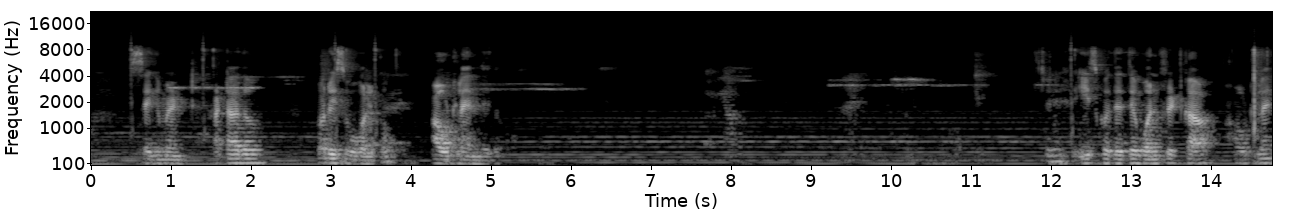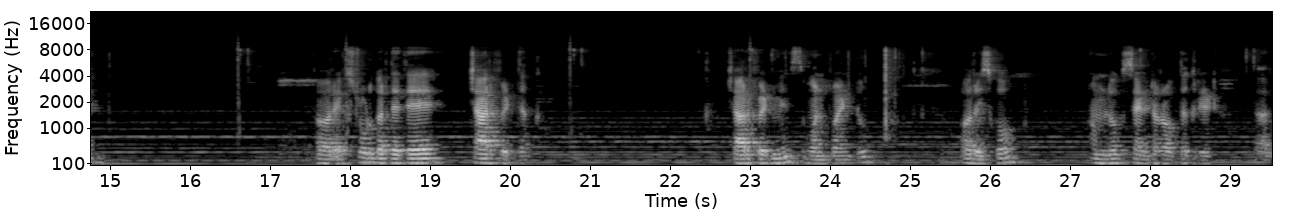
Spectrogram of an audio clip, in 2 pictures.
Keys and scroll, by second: 2.6 Delete, 13.8 KP_0, 14.0 KP_Decimal, 14.0 KP_3, 14.4 Return, 24.3 ., 24.3 KP_2, 24.6 Return.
